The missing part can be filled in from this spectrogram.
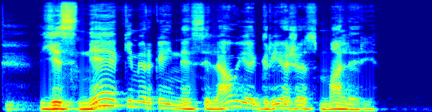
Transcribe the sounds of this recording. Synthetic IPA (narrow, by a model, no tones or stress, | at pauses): jɪsnʲeːjɐkʲɪmʲɪɾkɐɪnʲɛsʲɪlʲæˑʊjɛɡɾʲiɛʒʲoːsmɑːlʲɛɾʲiː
